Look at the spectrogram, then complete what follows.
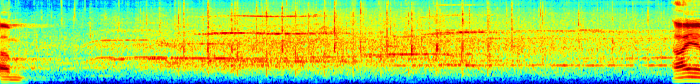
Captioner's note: applause and Cheering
